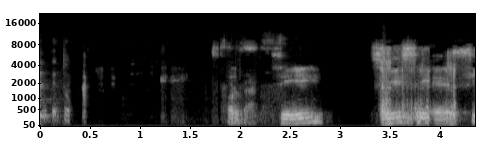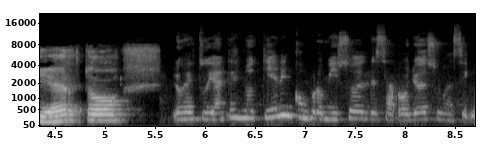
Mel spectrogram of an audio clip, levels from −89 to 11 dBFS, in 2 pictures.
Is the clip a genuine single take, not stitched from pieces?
no; 2 cuts; at 3.9 s, 5.5 s

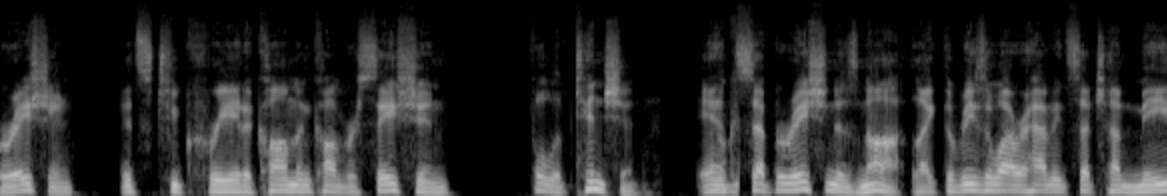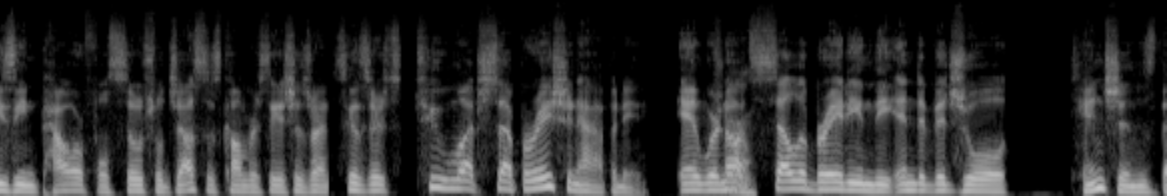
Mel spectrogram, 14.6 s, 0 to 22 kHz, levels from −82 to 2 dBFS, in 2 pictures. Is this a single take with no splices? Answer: no; 2 cuts; at 4.6 s, 9.3 s

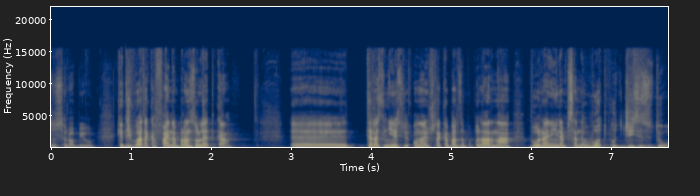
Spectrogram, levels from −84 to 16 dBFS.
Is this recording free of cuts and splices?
yes; 0 cuts

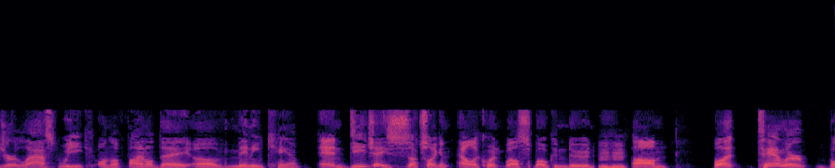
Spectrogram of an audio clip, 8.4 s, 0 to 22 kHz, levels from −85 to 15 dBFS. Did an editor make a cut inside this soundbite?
yes; 2 cuts; at 3.1 s, 6.3 s

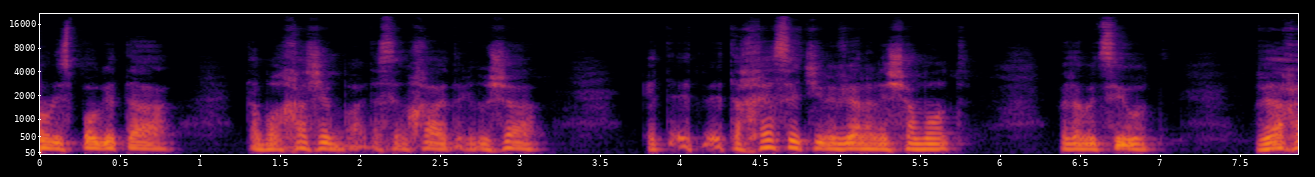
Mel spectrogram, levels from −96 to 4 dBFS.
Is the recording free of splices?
yes; 0 cuts

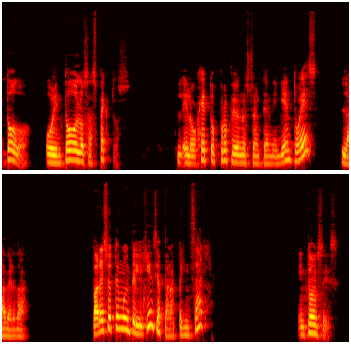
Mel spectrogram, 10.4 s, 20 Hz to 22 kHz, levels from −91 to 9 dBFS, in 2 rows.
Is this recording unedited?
no; 1 cut; at 2.6 s

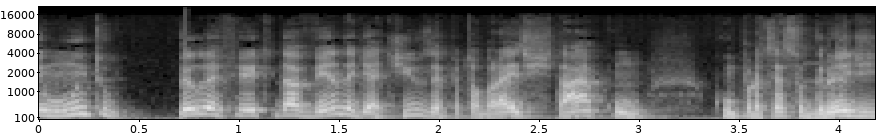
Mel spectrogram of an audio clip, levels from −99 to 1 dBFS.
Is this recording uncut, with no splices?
yes; 0 cuts

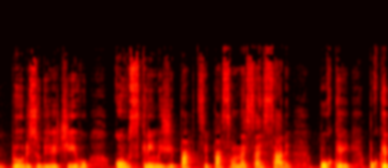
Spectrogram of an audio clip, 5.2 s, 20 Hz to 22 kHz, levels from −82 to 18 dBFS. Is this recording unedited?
no; 1 cut; at 4.2 s

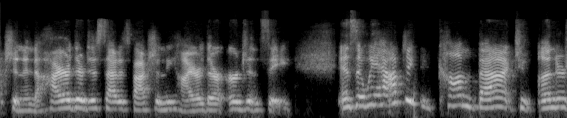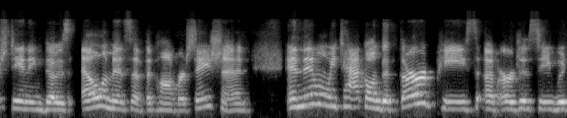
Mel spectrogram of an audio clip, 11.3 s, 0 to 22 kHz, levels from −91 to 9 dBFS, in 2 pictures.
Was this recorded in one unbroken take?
yes; 0 cuts

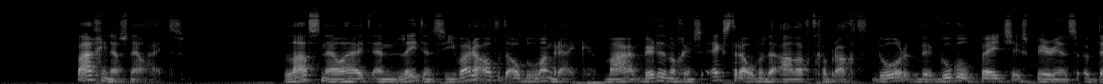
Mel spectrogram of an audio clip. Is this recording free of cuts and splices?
no; 1 cut; at 2.7 s

